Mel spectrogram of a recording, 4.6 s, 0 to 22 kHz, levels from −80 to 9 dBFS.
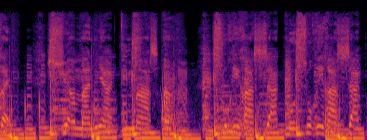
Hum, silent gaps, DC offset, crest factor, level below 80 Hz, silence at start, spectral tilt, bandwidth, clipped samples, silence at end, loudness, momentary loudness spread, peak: none; none; under 0.1%; 12 dB; -24 dBFS; 0 s; -5 dB/octave; 16 kHz; under 0.1%; 0 s; -20 LUFS; 2 LU; -6 dBFS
